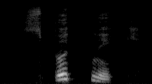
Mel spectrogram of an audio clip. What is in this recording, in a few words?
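"sputnik", Swedish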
